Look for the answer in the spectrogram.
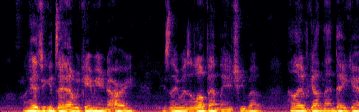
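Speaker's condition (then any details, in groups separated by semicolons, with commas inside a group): Friedreich's ataxia; inherited from both parents, affects nerves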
